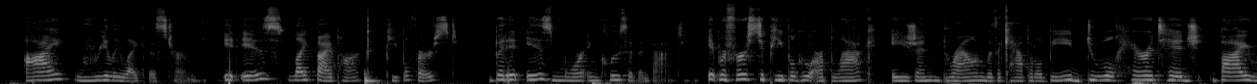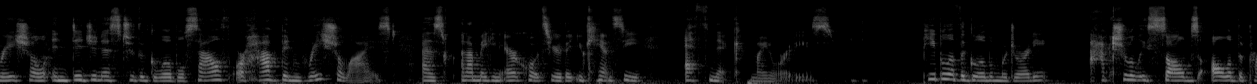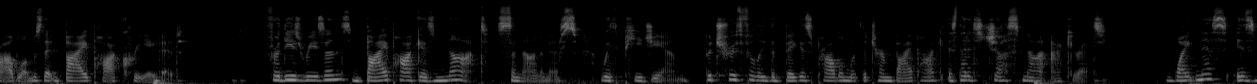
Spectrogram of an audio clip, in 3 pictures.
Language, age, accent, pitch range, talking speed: English, 20-39, American, 165-200 Hz, 155 wpm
